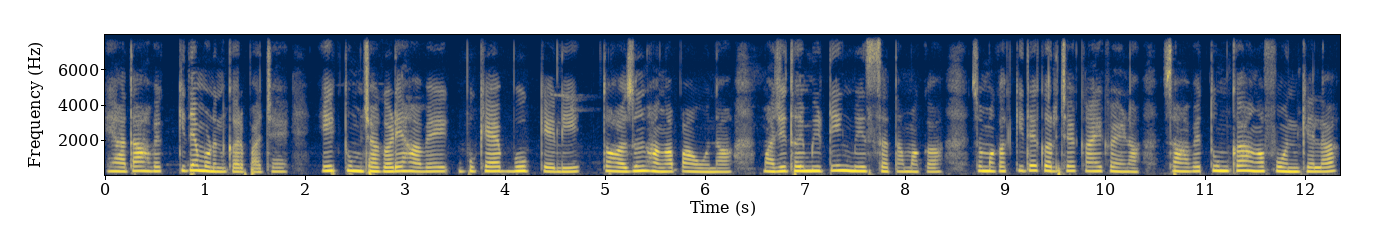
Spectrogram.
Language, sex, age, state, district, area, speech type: Goan Konkani, female, 18-30, Goa, Ponda, rural, spontaneous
